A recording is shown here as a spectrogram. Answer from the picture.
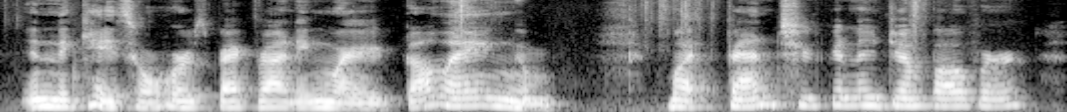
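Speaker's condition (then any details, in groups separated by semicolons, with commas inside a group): Friedreich's ataxia; inherited degenerative ataxia, onset around 15 or 16, diagnosed at 19, gene confirmed, balance, coordination problems; 42 years since diagnosis, worsening fatigue, hits a wall by 4 p.m; slurred speech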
